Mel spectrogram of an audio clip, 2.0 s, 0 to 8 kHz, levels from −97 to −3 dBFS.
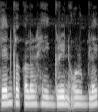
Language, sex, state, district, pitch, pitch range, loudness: Hindi, male, Arunachal Pradesh, Longding, 145 Hz, 140-150 Hz, -16 LUFS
